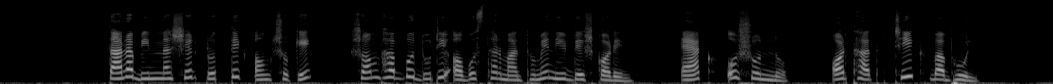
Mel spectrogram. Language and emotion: Bengali, neutral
